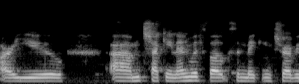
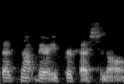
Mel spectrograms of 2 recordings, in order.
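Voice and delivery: soft, hushed, leaned-in whisper; 5 dB quieter than usual. Retelling a remark from a superior at work: imitating a whisper. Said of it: "leaned in and whispered to me".

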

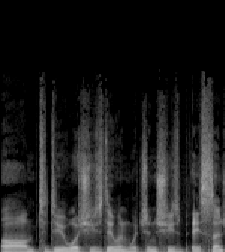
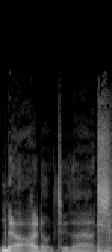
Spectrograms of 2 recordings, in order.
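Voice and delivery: put-on deadpan, lower and slower; 2 semitones lower than usual. Retelling a character's line to the camera in a kitchen scene, retelling a deadpan reply. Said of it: "she just kind of deadpans".

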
